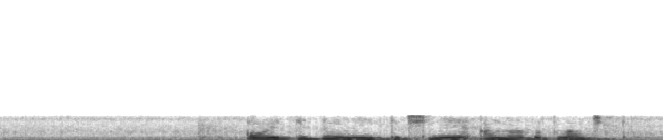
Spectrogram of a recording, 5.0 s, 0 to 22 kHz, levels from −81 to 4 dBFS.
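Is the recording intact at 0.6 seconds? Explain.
No. At 0.6 s, as across the whole clip, the speech carries plainly audible G.729 codec damage. The sound fits an 8 kbit/s coder rebuilding speech from a vocal-tract filter, pitch predictor and sparse pulses, so nothing above 4 kHz survives and the voice sounds rough and synthetic.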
